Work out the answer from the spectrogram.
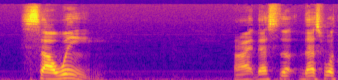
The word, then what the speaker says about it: Samhain: in our in our letters but it is pronounced saw ween alright that's the that's what the name of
